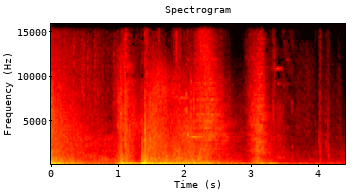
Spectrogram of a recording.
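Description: Game sound effects whoosh and chime as cards are played.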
